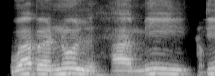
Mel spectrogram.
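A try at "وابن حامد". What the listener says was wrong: Wabnu, bukan wabnul, nggak ada alif lamnya.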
